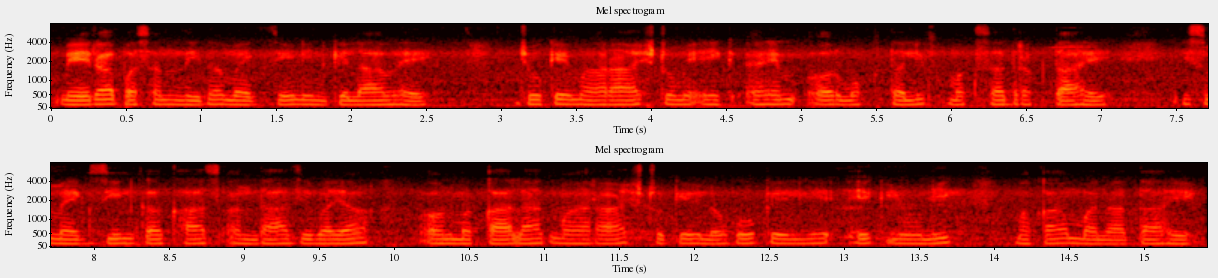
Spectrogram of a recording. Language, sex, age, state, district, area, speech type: Urdu, male, 18-30, Maharashtra, Nashik, urban, spontaneous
